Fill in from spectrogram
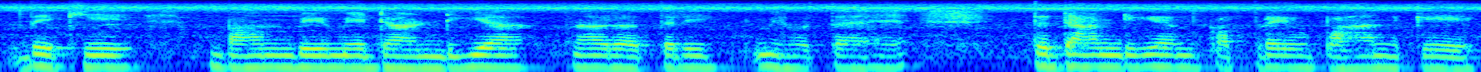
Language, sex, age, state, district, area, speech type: Hindi, female, 60+, Uttar Pradesh, Pratapgarh, urban, spontaneous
